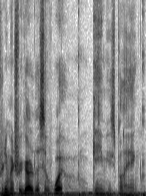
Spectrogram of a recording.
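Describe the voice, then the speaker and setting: A man is whispering. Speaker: gaming youtuber. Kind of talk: gameplay commentary. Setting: home recording at night. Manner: halting.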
